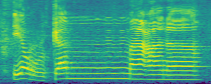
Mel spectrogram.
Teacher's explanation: فإذا وصلناهما نحول الباء إلى ميم وننطق ميم مشددة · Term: الإدغام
